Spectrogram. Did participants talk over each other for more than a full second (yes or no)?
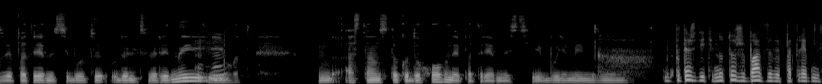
no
